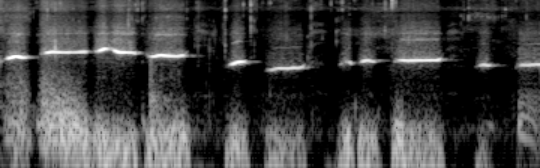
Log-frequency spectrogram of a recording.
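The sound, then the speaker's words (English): A person whistles a series of short bird-like calls, sliding between a few high pitches in uneven bursts, imitating birds chirping in trees, with breathy noise underneath and no other sounds. “You hear a few bird sounds in the trees.”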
